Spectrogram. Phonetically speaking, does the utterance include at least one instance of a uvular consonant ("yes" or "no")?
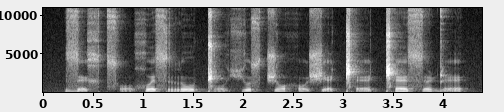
yes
